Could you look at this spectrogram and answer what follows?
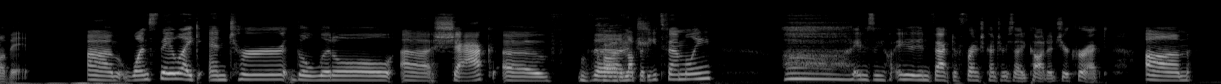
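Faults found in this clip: Watery, swirling speech with smeared consonant onsets, audible across the whole clip. Likely MP3 compression at a low bitrate, around 48 kbps: weak spectral lines switching on and off between frames.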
